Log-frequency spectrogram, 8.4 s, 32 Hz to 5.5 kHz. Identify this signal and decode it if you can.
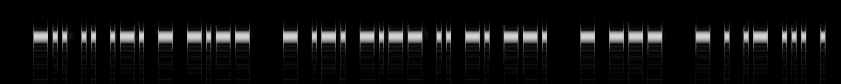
Morse code, heard as a keyed tone, about 25 wpm, 600 Hz. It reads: DIRTY TRYING TO TEASE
